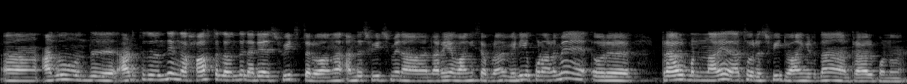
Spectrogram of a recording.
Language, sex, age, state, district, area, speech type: Tamil, male, 30-45, Tamil Nadu, Cuddalore, urban, spontaneous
